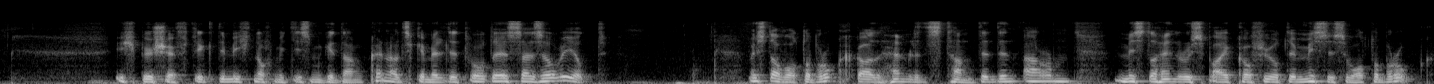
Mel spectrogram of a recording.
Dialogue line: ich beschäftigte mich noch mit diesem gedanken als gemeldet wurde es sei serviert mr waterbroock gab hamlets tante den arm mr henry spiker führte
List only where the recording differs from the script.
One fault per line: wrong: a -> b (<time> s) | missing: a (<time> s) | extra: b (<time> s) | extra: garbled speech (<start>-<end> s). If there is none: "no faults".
no faults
